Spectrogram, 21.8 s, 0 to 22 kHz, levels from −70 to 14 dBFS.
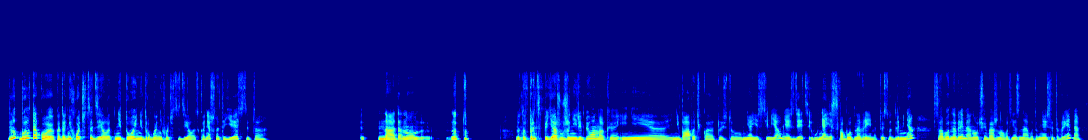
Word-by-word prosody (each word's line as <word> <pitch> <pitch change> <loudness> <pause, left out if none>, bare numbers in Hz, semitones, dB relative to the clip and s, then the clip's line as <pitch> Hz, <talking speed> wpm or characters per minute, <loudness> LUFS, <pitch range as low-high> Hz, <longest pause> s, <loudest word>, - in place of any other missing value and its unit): Ну, 335 - +6
было 335 +8 +7
такое, 290 - +6
когда 195 +1 +1
не 300 - +4
хочется 275 +3 +1
делать. 210 -5 +1
Ни 220 +1 +4
то 240 +5 +2
и 285 - +5
ни 235 - +3
другое 200 +2 0
не 230 - 0
хочется 210 -2 -8
делать. 180 -4 -4
Конечно, 255 +8 -5
это 205 -5 -5
есть, 240 +9 -2
это 180 0 -8 1.9
Э, - - -6 0.3
надо, 240 0 +5
ну. 245 -1 +2 0.5
Но 265 +2 0
тут, 270 +1 -5 0.9
но 230 - -1
тут, 230 +1 -2
в - - -25
принципе, 250 -4 +1
я 235 +2 +6
же 215 -2 -2
уже 210 +1 +1
не 215 0 +5
ребенок, 220 -2 +1
э, 190 -1 -1
и 205 +2 -1
не 195 -2 +1
не 215 0 0
бабочка. 205 -2 -3
То 190 - -8
есть 185 +1 -11
у 190 0 -7
меня 200 0 0
есть 190 -1 -5
семья, 195 - -4
у - - -1
меня 240 -10 -2
есть 190 -3 -2
дети, 270 - -5
и - - -8
у 205 - -6
меня 235 +6 +1
есть 255 -1 -4
свободное 225 0 0
время. 185 -5 -3
То 195 - -12
есть 210 0 -5
вот 205 -2 -5
для 215 +1 -1
меня 250 - 0 0.4
свободное 225 +2 +1
время, 265 +4 0
оно 220 +1 -1
очень 230 0 -4
важно. 220 -3 -2
Вот 180 +1 -7
я 200 0 -2
знаю, 205 -1 -3
вот 185 +1 -8
у - - -5
меня 210 +1 0
есть 205 0 -6
это 210 0 -8
время, 225 - -5
215 Hz, 200 wpm, -22 LUFS, 195-245 Hz, 1.9 s, было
